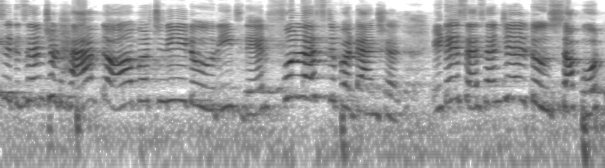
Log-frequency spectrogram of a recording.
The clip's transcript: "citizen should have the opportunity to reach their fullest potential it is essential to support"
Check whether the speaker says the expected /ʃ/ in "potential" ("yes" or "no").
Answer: yes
